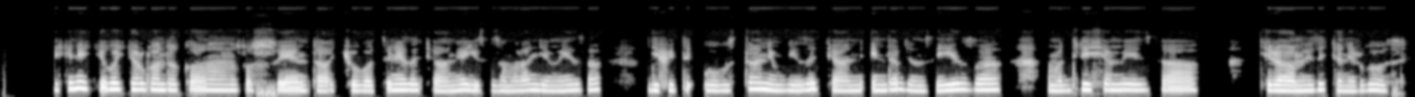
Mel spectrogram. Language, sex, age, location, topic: Kinyarwanda, female, 18-24, Huye, health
